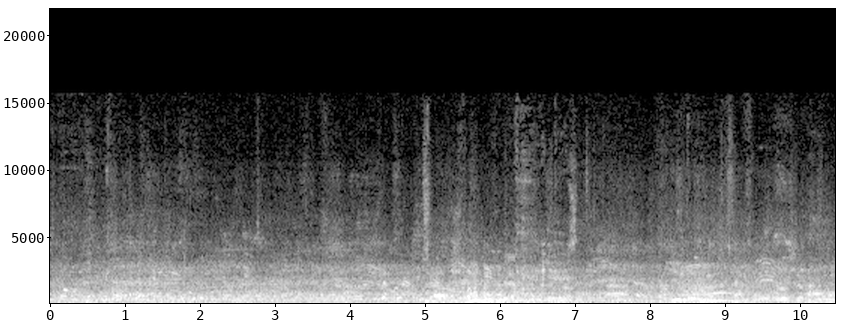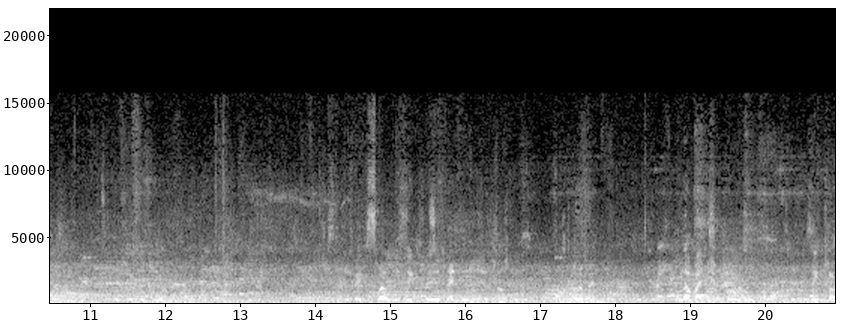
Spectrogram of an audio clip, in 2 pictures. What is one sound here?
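A crowd murmurs in the background of a large hall.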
